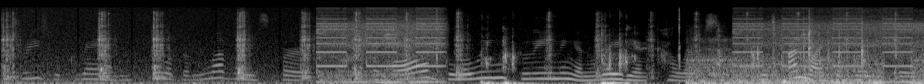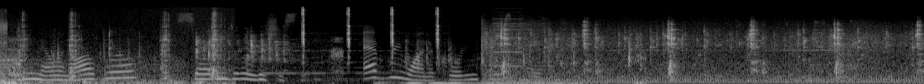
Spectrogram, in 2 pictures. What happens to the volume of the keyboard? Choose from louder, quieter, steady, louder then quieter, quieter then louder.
louder then quieter.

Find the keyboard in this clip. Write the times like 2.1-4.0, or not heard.
4.3-16.2.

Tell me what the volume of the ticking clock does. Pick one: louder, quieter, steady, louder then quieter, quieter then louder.
quieter then louder.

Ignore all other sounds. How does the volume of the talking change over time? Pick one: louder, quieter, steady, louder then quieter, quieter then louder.
louder then quieter.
